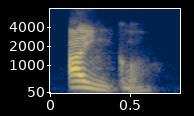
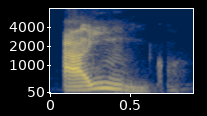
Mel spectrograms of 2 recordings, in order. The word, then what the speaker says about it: ahínco: feo aquí por ejemplo si no tildó en y esto sería ainco y la palabra no es ainco es ahínco necesito tildar a pesar de que la regla me dice Esta es una palabra grave terminada en vocal O sea no tiene coda final la regla me dice no debes de tildarla pero si no la tildo sonará de una manera inadecuada así que a pesar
